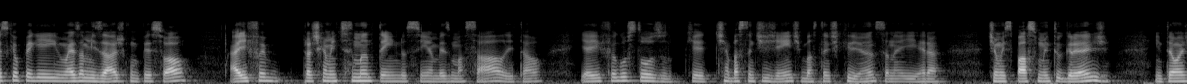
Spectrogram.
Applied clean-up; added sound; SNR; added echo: none; none; none; none.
